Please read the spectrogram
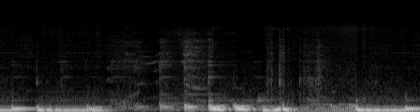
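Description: A song's bass line played through a subwoofer, with the vocals filtered out by a subwoofer tone control: deep bass notes in a repeating pattern, with little of the rest of the music left.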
